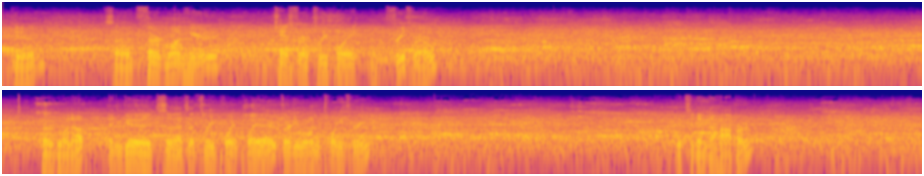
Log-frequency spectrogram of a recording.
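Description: A large crowd murmurs in an echoing gym.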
